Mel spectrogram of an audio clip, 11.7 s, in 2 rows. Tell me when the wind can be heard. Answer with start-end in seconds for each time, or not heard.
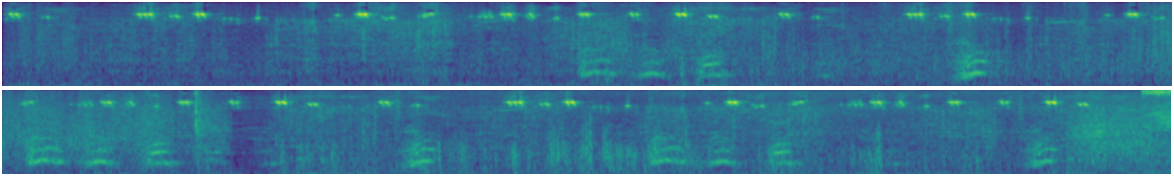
0.0-11.6.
